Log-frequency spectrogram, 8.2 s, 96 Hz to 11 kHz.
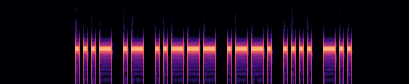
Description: Morse code, heard as a keyed tone, about 16 wpm, 700 Hz. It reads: VA2PHD
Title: DXCC-100 Call Signs - 6 Characters - Repeated 2x - 15wpm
